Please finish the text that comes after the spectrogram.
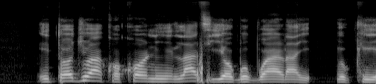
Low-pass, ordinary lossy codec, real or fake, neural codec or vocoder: none; none; fake; autoencoder, 48 kHz, 128 numbers a frame, DAC-VAE, trained on Japanese speech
